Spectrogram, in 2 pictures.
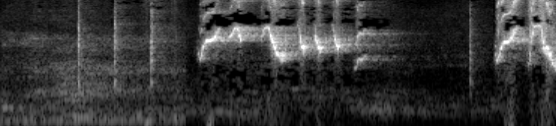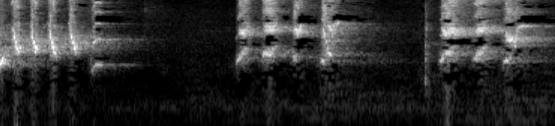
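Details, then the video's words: Decoy white-rumped shama giving high, rapid trilled bursts in short, separate runs with pauses, and faint low noise at the start. "Chòe lửa mồi hót cực hay"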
